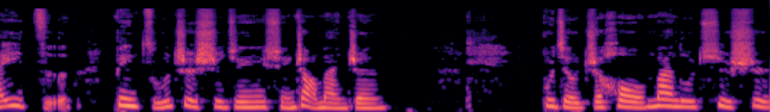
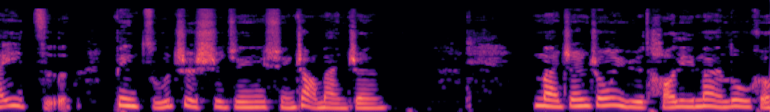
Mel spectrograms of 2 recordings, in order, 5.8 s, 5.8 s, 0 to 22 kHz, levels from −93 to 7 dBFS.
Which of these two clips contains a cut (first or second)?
first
